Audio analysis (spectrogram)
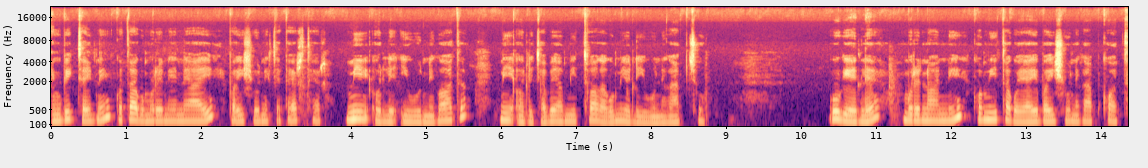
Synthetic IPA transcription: ɪ˨ŋbi˦k̚t͡ʃa˨inɪ˦ko˦ta˦ɡu˨mu˨ɾe˦ne˧nɛ˦aɪ˦pa̰˨i˦ʃo˦nɪ˨k̚t͡ʃɛtɛ˦ɾtʰɛɾ | mi˦o˨le˨ʔi˨wu˨nɪ˨kɔ˦tmi˦ʔo˨le˨t͡ʃa˨bɛ˦a˨mi˦twa˦ka˨ko˦mi˦o˨le˨i˨wu˨ni˨kap̚t͡ʃo˦ | u˦ɡe˨le˦mu˦ɾe˦nɔ˦nɪ˦ko˦mi˦ta˦ɡɔ˨ja˨ɪ˦ba˦i˦ʃo˦nɪ˨kap̚kʰɔ˦t

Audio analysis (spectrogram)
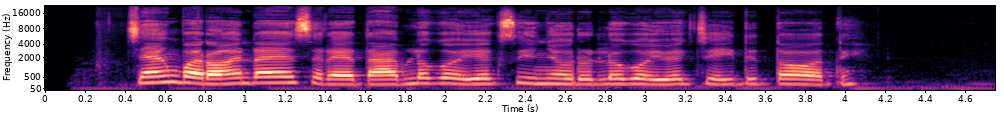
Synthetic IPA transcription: t͡ʃɛ˦ŋba˨ɾɔ˨˦ɪ˦nda˦jɛ˦sɪ˨ɾɛ˨ta˨plo˦ko˨jwe˦ksi˦ɲo˦ɾu˨lo˦ko˨jwe˦k̚t͡ʃe˨iti˦tɔː˦tɪ˦

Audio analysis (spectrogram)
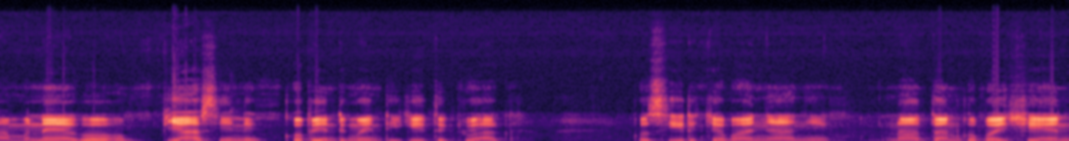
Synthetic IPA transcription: a˨mu˦nɛkɔpja˦si˦ni˦kkːo˦pe˦ndi˨ŋwe˦ndi˨ki˦ti˦k̚t͡ʃwakː | o˨si˦ɾi˦t͡ʃa˨bɔ˦ɲa˨ɲik̚ | nɔ˦tɔ˨nko˦pɔ˦iʃe˦n

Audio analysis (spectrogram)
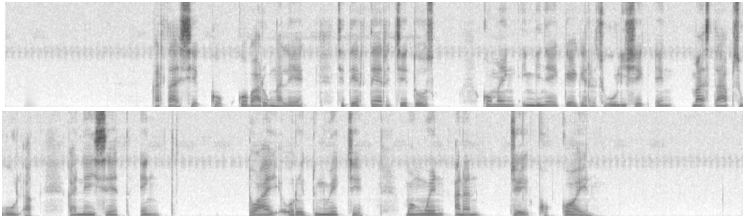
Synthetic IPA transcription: ka˨ɾta˦sje˦kːopko˦ba˨ɾʊ˨kŋa˨lɛk̚t͡ʃe˦tɛrtɛɾt͡ʃe˨to˦s | ko˦ma˦ɪŋɪ˨ŋɡɪ˨ɲe˦kɛ˨kɛ˨ɾsʊ˦ku˦liʃe˦kɛŋ | mastapsʊ˦kula˦kːa˨ne˨jsɛtɛŋ | twa˦ɪo˨ɾo˨tu˦nu˨e˦k̚t͡ʃe˦ | ma˦ŋwɛ˦na˨na˨n | t͡ʃe˦kɔ˨kːɔ˦ɪ˨n

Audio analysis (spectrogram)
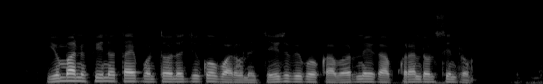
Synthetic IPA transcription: ju˦mba˦nfi˦no˦ta˦jpɔ˨nto˦lo˦d͡ʒi˦ko˦ba˨ɾu˨le˨t͡ʃe˨i˦s̬u˦bi˦ko˨ka˨βa˨ɾu˦ne˦ka˨p̚kɾa˦ndɔ˦lsi˦ndɾo˨m

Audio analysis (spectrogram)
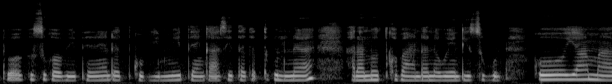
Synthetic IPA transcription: twɔ̰˦ki˦su˦ko˨bi˨tɛ˨ne˦dɛ˨tko˨ɡi˨mi˦tɛ˨ŋka˨si˦ta˨kɐ˨tu˦ku˦lnɛ˦a˨ɾa˨no˦t̪kɔ˦ba˨nda˦na˨we˦ndi˦su˦ku˨lko˦ja˦ma˨

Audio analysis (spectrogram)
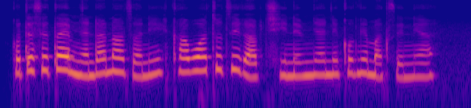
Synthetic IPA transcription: ko˨˦te˦sɛ˦ta˦ɛ˨m̩˨ɲa˨nda˦nɔ˦˨t͡sa˨ni˦kʰa˦βwa˦tu˦ti˦ɣa˨p̚t͡ʃʰi˨ne˨m̩˦ɲa˦ni˦ko˦ŋe˦ma˨kse˨ni˦a˦

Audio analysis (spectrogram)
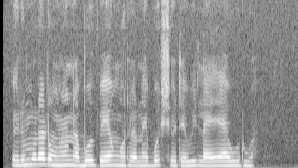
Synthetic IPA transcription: ɪ˨ɾɪ˦mʊ˦ɾa˦lʊ˨ŋ̩˨na˦na˨bɔ˦bɛ˨˦ŋʊ˨ɾɛ˨na˨i˨bɔ˦ʃɔ˨tʼɛ˨wi˦la˨ɛ˦ja˦ʊ˦ru˦a˦˨

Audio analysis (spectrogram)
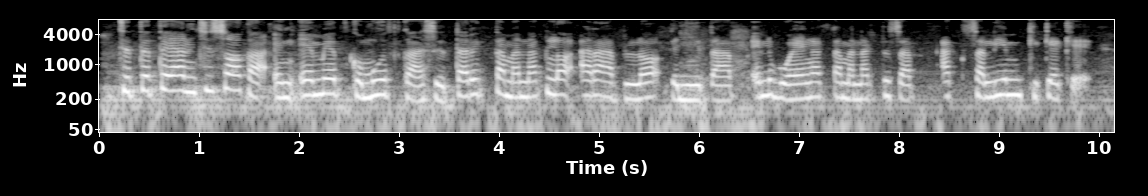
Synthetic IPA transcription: t͡ʃet̪ɛ˦t̪ɛ˦a˦nt͡ʃi˦sɔ˦ka˨ʔɛ˨ŋe˦me˦t̪ko˨mu˦t̪ka˨sɪ˨t̪aɾɪ˦k̚t̪a˦ma˨naklɔ˦ʔaɾablɔ˦ke˨ɲɪ˨t̪ap̚ɛ˦li˦bɔ˨ɛŋak̚t̪ama˨nak̚t̪ɪ˦sap̚ak̚sali˦mkɪ˨kɛkʰɛ̰

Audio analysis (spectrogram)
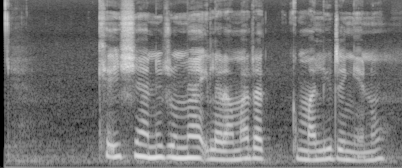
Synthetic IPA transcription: kʰe˨i˦ʃa˨ni˦ɾu˦n˦a˦i˨la˨ɾa˨ma˦ɾa˦k | ma˨li˦dɛ˨ŋe˨nɔ˦

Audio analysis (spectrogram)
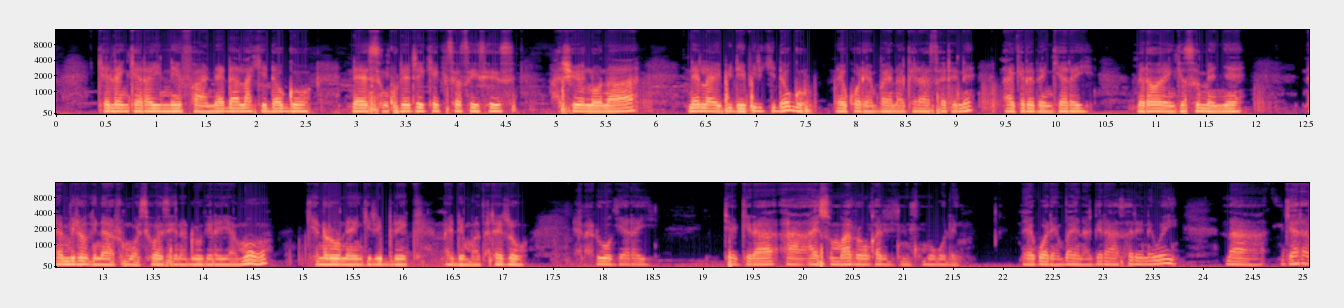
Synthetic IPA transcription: kɛ˦lɛ˦ŋka˨ɾa˦inɛfa˨nɛ˦da˦la˦ki˨dɔ˦ɡɔ˦nɛ˦sŋku˨ɾɛ˦te˦kɛ˦ksasi˦se˦s | a˨ʃɛ˦lɔ˨na˨˦ | nɛ˦la˨ɛ˨pi˨de˨pi˦diki˨dɔ˦ɡɔ˨na˨kwɔ˦ɾɛ˨mba˦ja˨na˨kɛ˦ɾasa˦ɾenɛ˦na˨kɛtɛtɛ˨ŋki˦a˦ɾa˦i˦mɛ˨ɾɔ˦ɾɛ˨ŋɡe˦so˦mɛ˨ɲɛ˦ | na˨mi˦ɾo˦k̬i˨na˨ru˨mɔ˨si˦wa˦si˦ɛ˨na˨dwo˦k̬e˦aɾa˦ia˨mo˦ | kɛ˦no˦ɾo˦na˨ɛ˦ŋɡi˦ɾi˦bɾekna˨de˨ma˨ta˨ɾɛ˦ɾo | ja˨na˨du˦o˦kɪ˦a˦ɾa˦i | tɛ˨ɡɪ˨ɾaː˦˨isʊ˦ma˦ɾaɾɔ˨ŋka˦ɾi˨ti˨nku˦mo˨ko˨le˦ŋ | na˨i˦kwɔ˦ɾɛ˨mba˦ɛ˨na˨ɡe˦ɾaː˦˨sa˦ɾɛ˨ne˦we˦i˦ | na˨ŋɡa˦ɾa˦

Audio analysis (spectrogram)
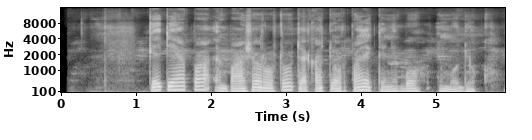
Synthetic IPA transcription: ke˦ti˦a˦pa˦ʔɛ˨mpa˨ʃɔ˦ɾʊ˨tʊ˦tɛ˨ka˦tɔ˨ɾpa˦jɛ˦k̚tɛ˨nɪ˦bɔ˦i˨mo˨djo˦k

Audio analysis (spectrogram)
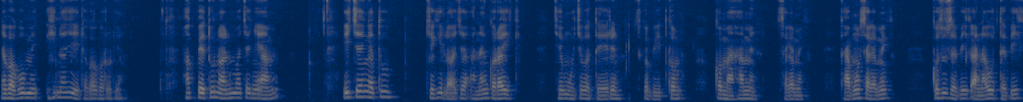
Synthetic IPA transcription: ne˦ba˨ku˦me˦ki˦i˦na˦je˦i˨le˨kɔ̰˦ko˨ɾṵ˦ɾja̰˦n | a˦k̚pe˨tu˦na˨ni˦ma˦t͡ʃe˦ɲɛ̰˨a˨mɪ˦ | i˦t͡ʃe˦ŋe˨tu˦k | t͡ʃe˦ki˦lɔ̰˨t͡ʃɛ˦ʔa˨na˦ŋkɔ˨ɾa˦i˨k | t͡ʃe˦mu˨t͡ʃe˦ko˨te˨˦ɾi˦nsko˦˨pi˨tko˦m | ko˦ma˨ɦa˦mɪ˨n | sa˨ka˦mɪ˨˦k̚ː | a˨mʊ˦sa˨ka˨mɪ˦k | kːo˦s̬u˦s̬e˨pi˦ka̰˨na˨˦u˦te˨pi˦k

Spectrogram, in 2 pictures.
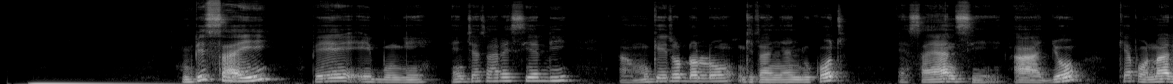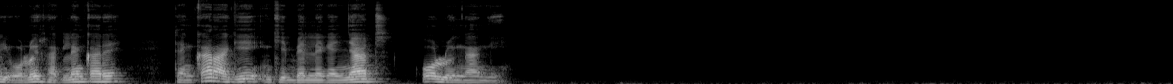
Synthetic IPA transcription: m̩˨pi˦sa̰˨i˦ | pe˦e˨bu˨ŋi˨ | ɛ˦ɲt͡ʃɛ˦ta˦ɾe˦sje˦di˦ | a˨mu˦ke˦tɔ˦dɔ˦lo˦ŋɡi˨ta˨ɲa˨ɲu˨ko˦t | ɛ˨sa˨ja˦nsi˨a˨d͡ʒo˦ | kɛ˦pɔ˨na˦ɾi˨o˨lo˦i˦ɾa˨klɛ˦ŋka˦ɾɛ˦ | tɛ˨ŋka˦ɾa˨kɪ˦ŋ˨ki˨bɛ˨lɛ˨kɛ˨ɲa˦t | o˦lo˨i˨ŋa˨ŋi˨

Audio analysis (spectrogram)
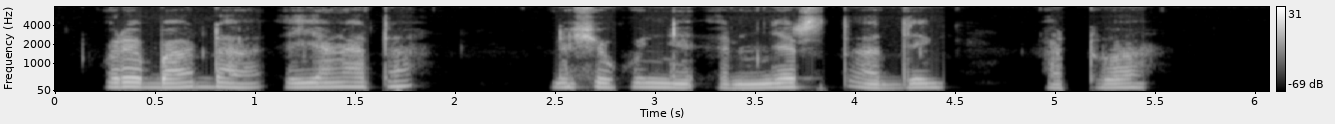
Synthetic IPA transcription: o˦ɾe˨ba˦da˨e˦ja˦ŋa˦ta˦ | ne˦ʃe˦ku˦ɲeː˨nɲe˦ɾsta˨di˦ŋ | a˨twa˦

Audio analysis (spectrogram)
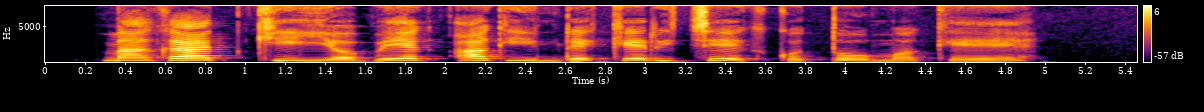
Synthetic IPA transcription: ma˨ɡa˦t̚kʰi˦˨jɔ˨bɛ˦ɡa˦ɡi˨nde˦ke˦ɾi˦t͡ʃe˦kːo˨t̪o˦mɔ˦kɛ˨˦

